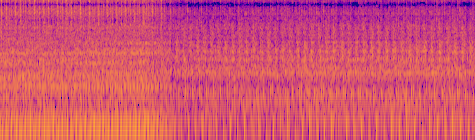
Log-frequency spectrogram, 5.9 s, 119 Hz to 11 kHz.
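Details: Troy-Bilt chipper/vac with a 5 hp small engine that sat for years, after fuel line replacement and carb service. It settles from a higher speed into a steady, even firing beat; runs clean and healthy.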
